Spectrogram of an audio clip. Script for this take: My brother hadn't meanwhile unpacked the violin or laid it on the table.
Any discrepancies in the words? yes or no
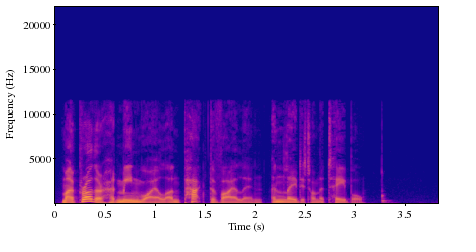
yes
